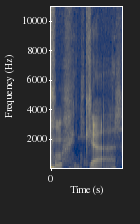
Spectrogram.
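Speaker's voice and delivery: ordinary talk, nothing marked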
